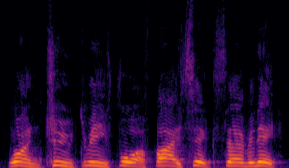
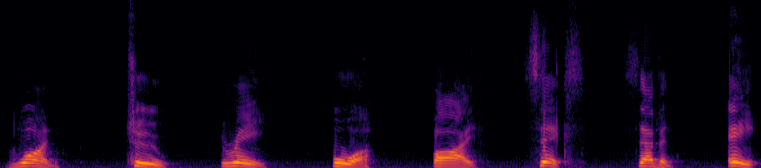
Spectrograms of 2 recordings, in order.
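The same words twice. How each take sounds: First: The counting is as fast as possible. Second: The counting is at a steady, moderate pace.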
